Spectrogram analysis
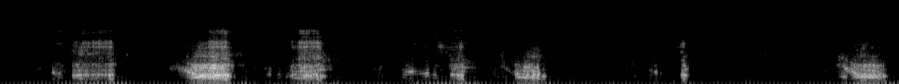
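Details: Wild Carpathian stag in the Bucovina mountains during the 2022 breeding season, roaring repeatedly: a series of hoarse, throaty bellows and grunts roughly every second, one sharp bark, then a final roar after a pause.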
